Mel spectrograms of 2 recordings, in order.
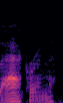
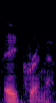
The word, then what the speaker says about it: Akron: Now, most of us in Ohio pronounce it Akron, but if you're not, and you look at the spelling of it, you might be thinking it's Akron, but no.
